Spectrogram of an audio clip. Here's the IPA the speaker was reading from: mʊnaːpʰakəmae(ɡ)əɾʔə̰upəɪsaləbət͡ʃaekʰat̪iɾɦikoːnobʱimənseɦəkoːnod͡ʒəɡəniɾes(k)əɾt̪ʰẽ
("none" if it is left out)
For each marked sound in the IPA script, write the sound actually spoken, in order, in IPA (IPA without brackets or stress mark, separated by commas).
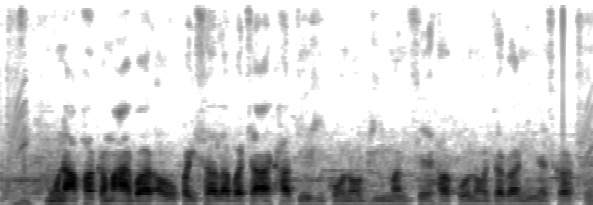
b, k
